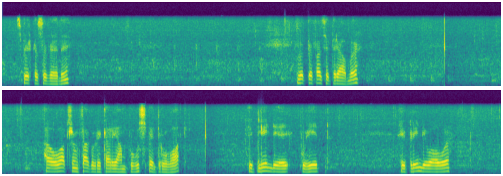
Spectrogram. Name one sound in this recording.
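Bees hum and buzz steadily close by.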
